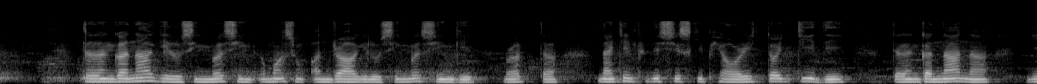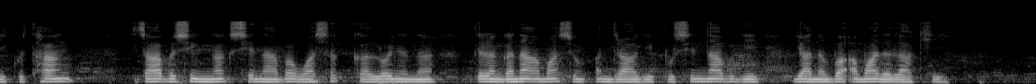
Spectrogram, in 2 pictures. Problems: background sounds at intervals, background conversations at intervals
